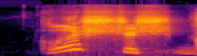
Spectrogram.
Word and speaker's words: Gloucestershire: I'm going to have to sit you two down and teach you how to pronounce English cities / towns because you butchered Gloucestershire. Gloucestershire.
